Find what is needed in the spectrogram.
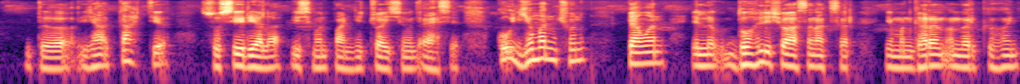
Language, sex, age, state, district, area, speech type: Kashmiri, male, 18-30, Jammu and Kashmir, Anantnag, rural, spontaneous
